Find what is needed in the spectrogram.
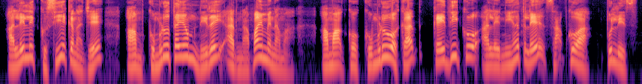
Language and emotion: Santali, happy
